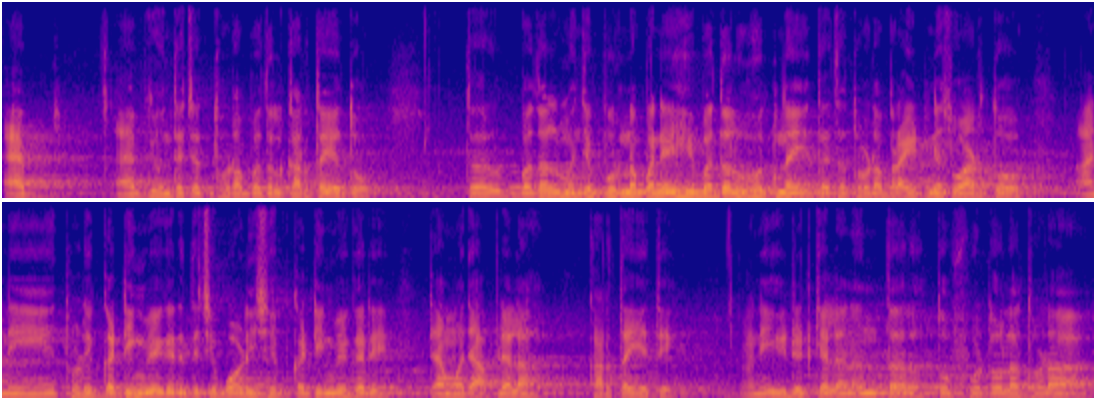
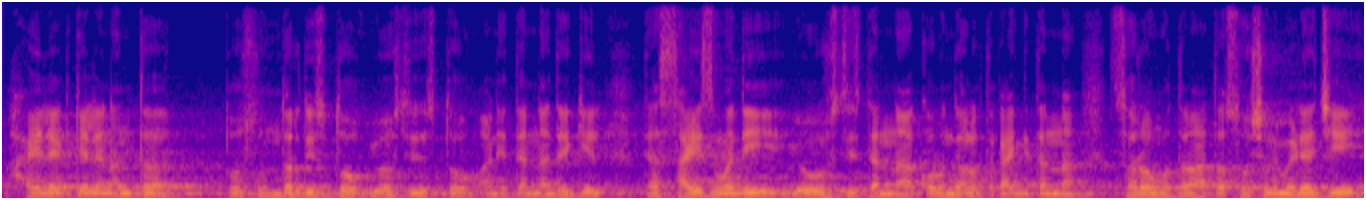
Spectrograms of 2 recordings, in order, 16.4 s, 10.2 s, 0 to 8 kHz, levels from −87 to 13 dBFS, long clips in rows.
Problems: constant background noise, background conversations at intervals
